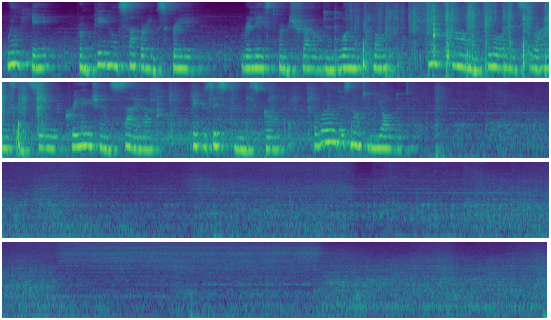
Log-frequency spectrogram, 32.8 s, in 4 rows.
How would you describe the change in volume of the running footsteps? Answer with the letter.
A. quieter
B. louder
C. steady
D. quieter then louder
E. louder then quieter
A.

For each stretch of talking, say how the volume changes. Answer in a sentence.
You can hear the talking from 0.0 to 14.5 s, at a steady volume.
